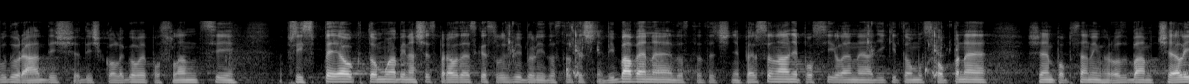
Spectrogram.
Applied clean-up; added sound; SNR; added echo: none; Splash, splatter; 16 dB; none.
